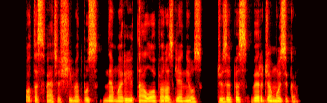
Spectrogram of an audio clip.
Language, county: Lithuanian, Kaunas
